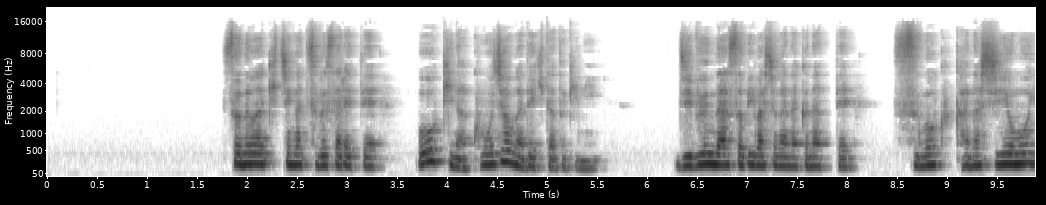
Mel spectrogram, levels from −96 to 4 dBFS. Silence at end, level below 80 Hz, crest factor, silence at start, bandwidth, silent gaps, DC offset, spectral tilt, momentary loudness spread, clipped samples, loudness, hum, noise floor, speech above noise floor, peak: 0 s; -76 dBFS; 16 dB; 1.75 s; 15.5 kHz; none; under 0.1%; -5.5 dB/octave; 15 LU; under 0.1%; -25 LUFS; none; -80 dBFS; 56 dB; -10 dBFS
